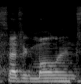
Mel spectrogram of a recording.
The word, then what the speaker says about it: Cedric Mullins: They got Cedric Mullins still. I mean, they got. Did I get his name right? – Yes, you got that one.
